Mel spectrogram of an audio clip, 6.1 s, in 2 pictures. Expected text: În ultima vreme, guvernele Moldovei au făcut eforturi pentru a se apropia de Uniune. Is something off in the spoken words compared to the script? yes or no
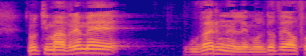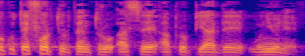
no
